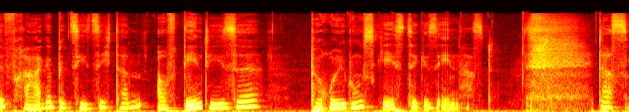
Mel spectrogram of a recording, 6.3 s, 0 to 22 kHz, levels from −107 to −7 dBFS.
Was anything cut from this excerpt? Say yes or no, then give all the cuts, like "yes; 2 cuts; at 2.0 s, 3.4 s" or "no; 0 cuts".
yes; 1 cut; at 2.0 s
